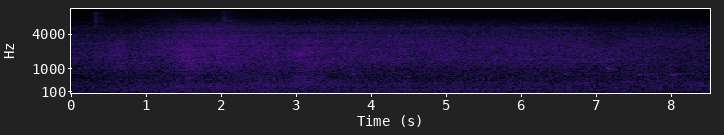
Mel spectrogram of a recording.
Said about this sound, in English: Couple have actually taken off on the northwest runway 29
